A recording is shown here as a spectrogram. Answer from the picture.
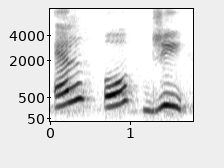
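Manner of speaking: ordinary talk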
